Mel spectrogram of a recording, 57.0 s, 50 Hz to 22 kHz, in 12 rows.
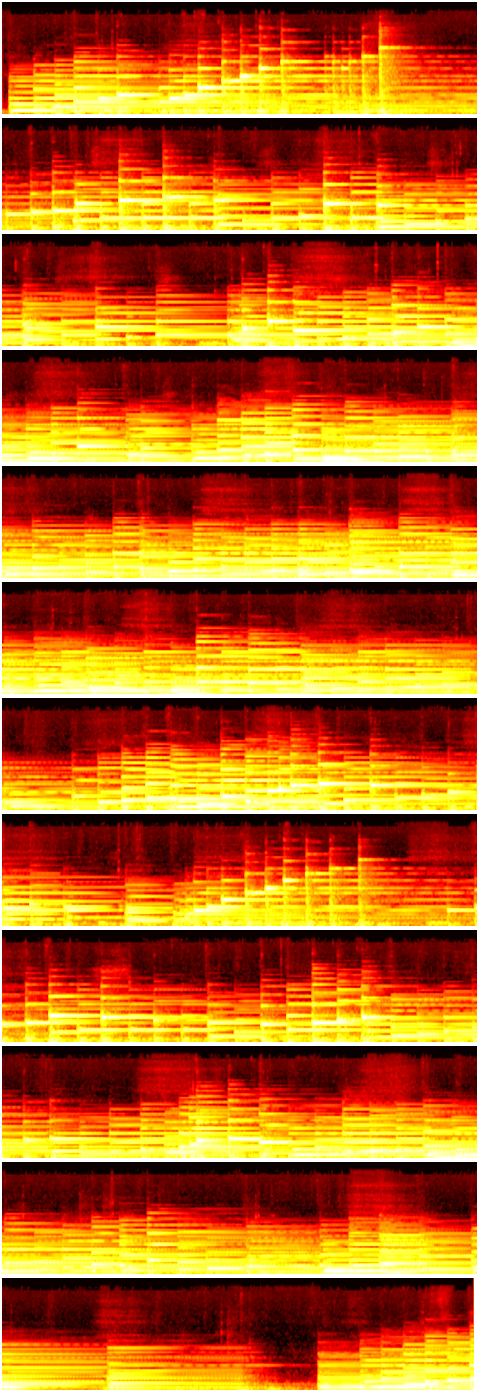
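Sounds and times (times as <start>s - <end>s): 
Yamaha U1 H piano: 0.0s - 56.9s.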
